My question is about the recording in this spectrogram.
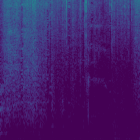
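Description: Plastic wrap and bubble wrap crinkling and rustling as a plastic-wrapped lampshade is pulled out of its packing, loudest in the first second and then dying down.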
